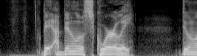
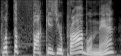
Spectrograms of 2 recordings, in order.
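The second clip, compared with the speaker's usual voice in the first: agitated confrontation; 8 semitones higher than usual. Retold or imitated. Walked up to him in the hallway, agitated. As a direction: confront him, voice riding up high.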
